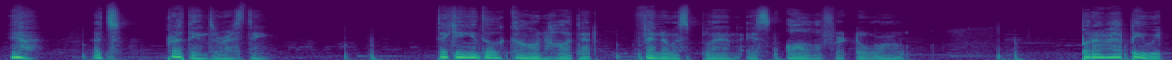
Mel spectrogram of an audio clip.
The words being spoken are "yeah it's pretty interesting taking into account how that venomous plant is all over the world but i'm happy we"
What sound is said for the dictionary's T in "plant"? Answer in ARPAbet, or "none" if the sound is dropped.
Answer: none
